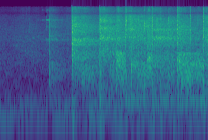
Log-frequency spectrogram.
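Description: A group clapping and banging on a table in a rapid clatter of sharp taps and thuds, starting suddenly about two-thirds of a second in.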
